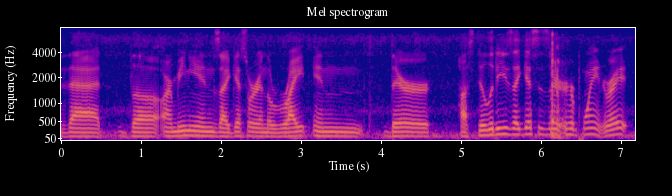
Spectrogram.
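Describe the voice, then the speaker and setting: Male talk show host, medium pitch, hesitant and conversational, audible background noise. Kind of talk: casual news discussion.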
